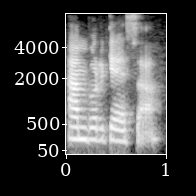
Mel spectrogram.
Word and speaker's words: hamburguesa: Y hamburguesa, okay? Hamburguesa. Okay, I just dropped the H.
